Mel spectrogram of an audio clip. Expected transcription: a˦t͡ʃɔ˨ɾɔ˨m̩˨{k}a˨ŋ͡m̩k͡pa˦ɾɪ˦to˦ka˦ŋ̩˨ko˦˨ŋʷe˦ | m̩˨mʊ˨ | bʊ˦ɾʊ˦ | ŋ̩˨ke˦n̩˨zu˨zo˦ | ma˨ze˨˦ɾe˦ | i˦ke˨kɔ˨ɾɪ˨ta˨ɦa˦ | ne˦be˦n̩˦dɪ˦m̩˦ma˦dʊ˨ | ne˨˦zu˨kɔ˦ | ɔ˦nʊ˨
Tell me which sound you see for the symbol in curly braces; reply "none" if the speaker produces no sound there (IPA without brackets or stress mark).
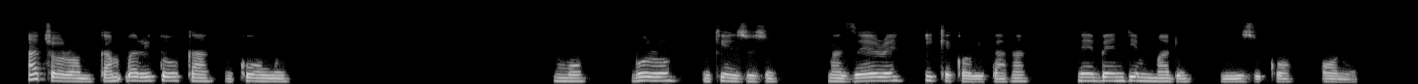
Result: k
